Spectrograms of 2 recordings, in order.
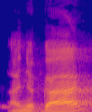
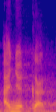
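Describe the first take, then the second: First: Breathy secret whisper. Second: Said in the usual way. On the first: Shown as a demonstration. Preacher whispers God's hushed command to Moses' mother.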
